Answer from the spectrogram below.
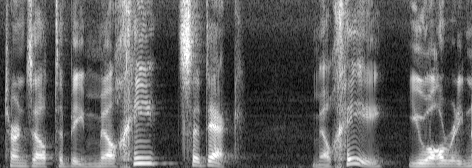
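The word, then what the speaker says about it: Melchi (מלכי): Melchi then is Melech with that little I sound on the end. Melchi is my king.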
